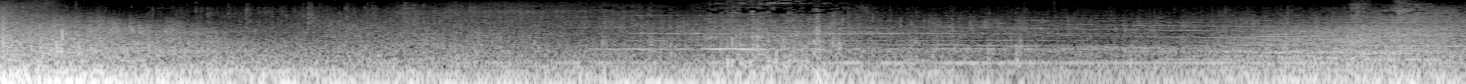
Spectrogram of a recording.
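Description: The Confringo fire spell detonates in the Hogwarts Legacy video game, a heavy booming blast that rolls into a sustained low rumble under faint tonal game sounds.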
